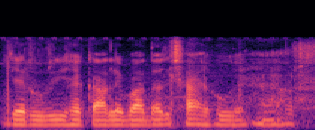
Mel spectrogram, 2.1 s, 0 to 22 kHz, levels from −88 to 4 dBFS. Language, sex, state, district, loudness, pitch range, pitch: Hindi, male, Chhattisgarh, Raipur, -21 LUFS, 110-115 Hz, 110 Hz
